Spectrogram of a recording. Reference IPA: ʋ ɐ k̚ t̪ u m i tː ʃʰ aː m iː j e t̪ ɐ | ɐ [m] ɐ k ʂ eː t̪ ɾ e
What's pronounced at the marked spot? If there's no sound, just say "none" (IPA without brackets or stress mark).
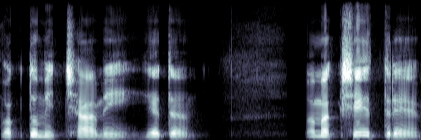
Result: m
